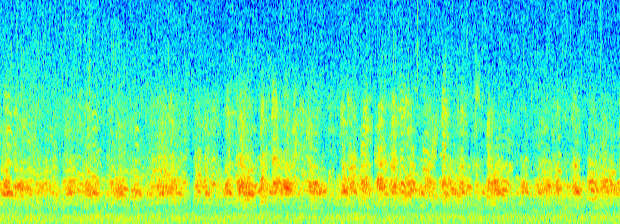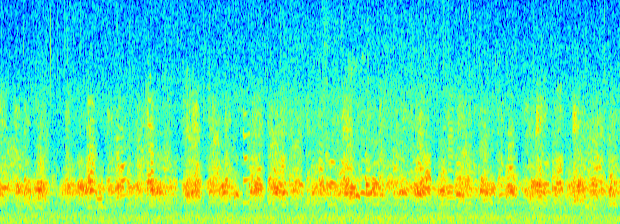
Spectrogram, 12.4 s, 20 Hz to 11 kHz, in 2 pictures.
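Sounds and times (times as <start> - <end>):
massive flock of barnacle geese yapping on wintering grounds in Renesse, Netherlands: 0.0 - 12.3.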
